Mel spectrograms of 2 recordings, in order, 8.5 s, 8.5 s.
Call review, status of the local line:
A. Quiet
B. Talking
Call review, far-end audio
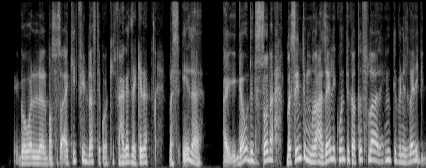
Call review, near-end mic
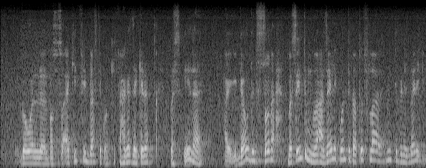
A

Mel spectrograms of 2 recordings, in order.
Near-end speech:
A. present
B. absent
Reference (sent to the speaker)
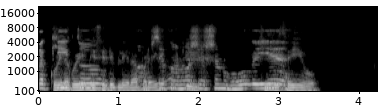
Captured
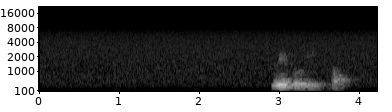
A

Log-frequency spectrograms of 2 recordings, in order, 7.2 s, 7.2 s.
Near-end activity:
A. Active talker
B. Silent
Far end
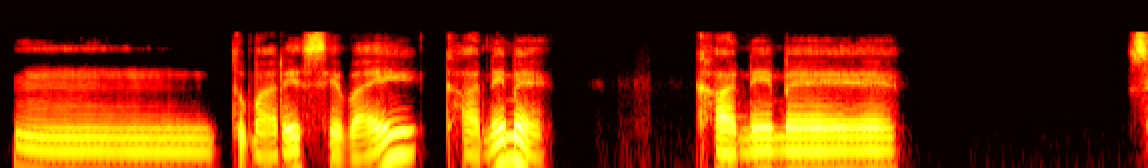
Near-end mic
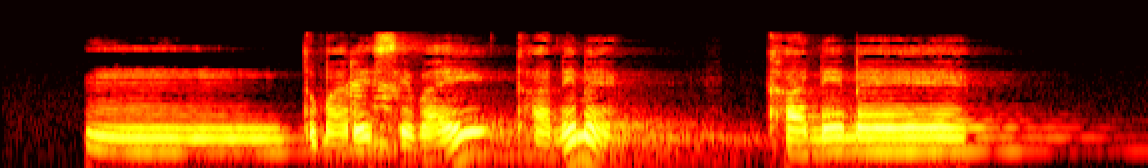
A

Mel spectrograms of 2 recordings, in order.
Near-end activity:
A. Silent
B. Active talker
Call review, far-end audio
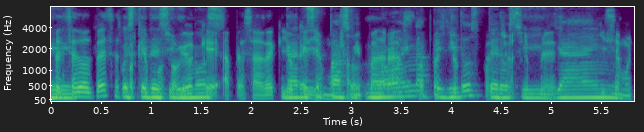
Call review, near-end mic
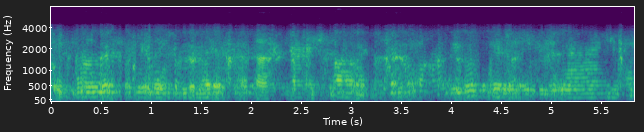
A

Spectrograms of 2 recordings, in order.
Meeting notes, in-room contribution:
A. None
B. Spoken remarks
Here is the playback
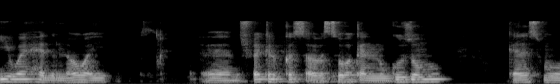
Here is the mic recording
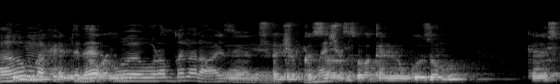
B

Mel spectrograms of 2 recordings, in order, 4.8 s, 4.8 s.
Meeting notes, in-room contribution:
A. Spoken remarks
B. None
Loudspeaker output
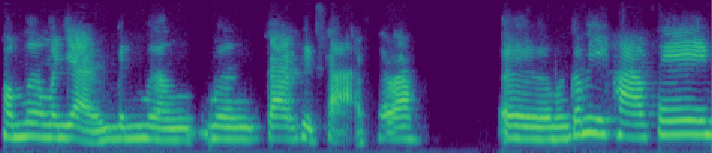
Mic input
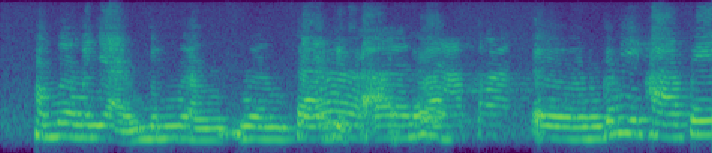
A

